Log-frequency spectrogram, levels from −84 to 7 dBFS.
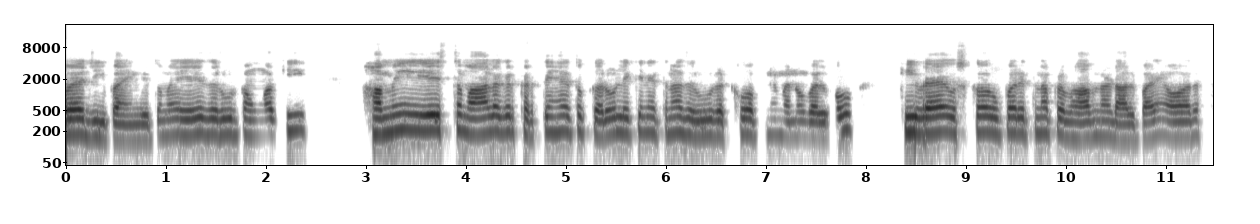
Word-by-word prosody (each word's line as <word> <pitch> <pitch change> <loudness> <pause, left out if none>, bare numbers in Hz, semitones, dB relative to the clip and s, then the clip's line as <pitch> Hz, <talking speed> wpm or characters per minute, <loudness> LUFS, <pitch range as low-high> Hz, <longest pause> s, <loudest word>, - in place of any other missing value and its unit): वह 175 0 +8
जी 155 -1 -2
पाएँगे। 135 -1 -1
तो 165 - -8
मैं 170 +1 -5
यही 170 +2 +1
ज़रूर 175 0 -1
कहूँगा 170 0 -2
कि, 210 +1 -5 0.7
हमें 185 +3 +5
ये 210 -1 +4
इस्तेमाल 195 -3 +3
अगर 195 0 0
करते 175 +2 -4
हैं 195 0 -3
तो 200 0 -5
करो 165 +1 +1
लेकिन 190 +1 -4
इतना 185 +2 -5
ज़रूर 165 -1 -2
रखो 175 +2 -2
अपने 170 +2 -19
मनोबल 155 -1 -2
को, 190 +4 +2 0.5
कि 190 0 +5
वह 185 +1 +6
उसका 195 +1 -1
ऊपर 185 +1 0
इतना 185 +1 -4
प्रभाव 155 -2 +1
ना 160 0 -4
डाल 140 0 0
पाएँ 155 +4 -2
और 155 +2 0
175 Hz, 180 wpm, -21 LUFS, 160-190 Hz, 0.7 s, वह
